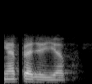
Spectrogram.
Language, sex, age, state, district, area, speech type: Urdu, male, 18-30, Uttar Pradesh, Balrampur, rural, conversation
